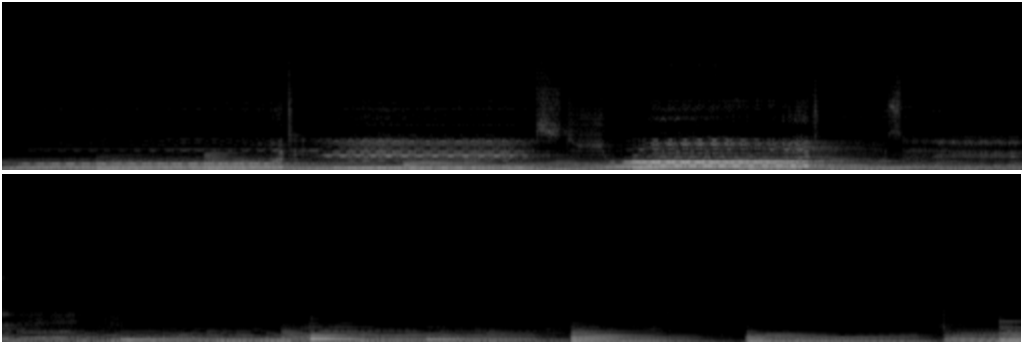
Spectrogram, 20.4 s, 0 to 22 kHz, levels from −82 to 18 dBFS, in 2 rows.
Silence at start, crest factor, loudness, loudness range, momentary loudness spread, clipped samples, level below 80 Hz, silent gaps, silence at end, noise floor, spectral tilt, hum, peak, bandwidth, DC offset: 0 s; 18 dB; -32 LUFS; 18 LU; 23 LU; under 0.1%; -62 dBFS; none; 0 s; -61 dBFS; -7 dB/octave; none; -16 dBFS; 9.8 kHz; under 0.1%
